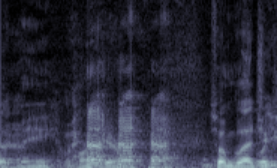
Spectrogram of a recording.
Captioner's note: laughing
